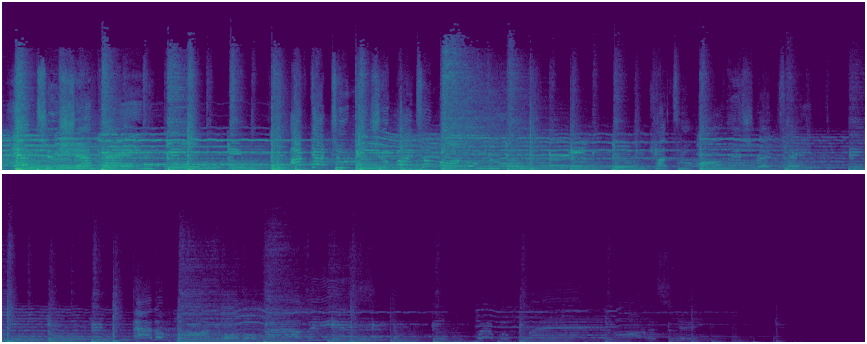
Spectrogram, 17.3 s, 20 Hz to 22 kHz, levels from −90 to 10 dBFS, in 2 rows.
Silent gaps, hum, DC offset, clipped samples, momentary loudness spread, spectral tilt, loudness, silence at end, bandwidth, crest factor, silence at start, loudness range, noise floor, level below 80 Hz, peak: none; none; under 0.1%; under 0.1%; 24 LU; -4 dB/octave; -34 LUFS; 3.4 s; 19 kHz; 24 dB; 0 s; 22 LU; under -90 dBFS; -46 dBFS; -12 dBFS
